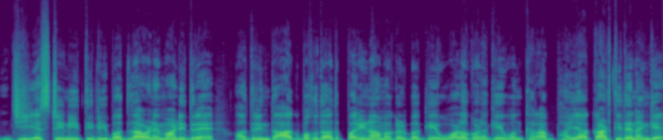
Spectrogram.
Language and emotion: Kannada, fearful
